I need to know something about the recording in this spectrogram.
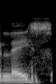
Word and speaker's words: Lasse: not lord lorster yeah lasse is l-a-s-s-e he's uh it's it's just pronounced like maybe lace i think in okay okay it's a norwegian name so he's actually a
